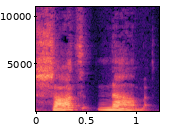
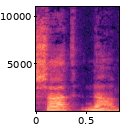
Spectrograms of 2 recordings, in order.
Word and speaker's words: Sat Nam: we use that is a beautiful mantra it's sat nam s-a-t hyphen n-a-m well there's no hyphen it's actually two different words but it it's it worked with me here okay it's sat nam so you would pronounce it during your your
